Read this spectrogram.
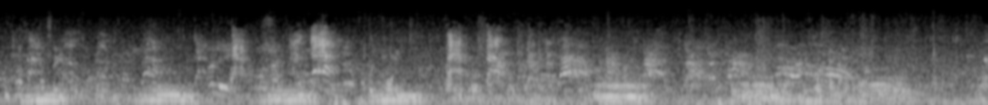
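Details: Spotted hyenas at Taipei Zoo, awake, give deep, hollow moaning calls that rise and fall, repeated about every two seconds (unclear which one calls), seemingly calling a companion; people including children chatter nearby.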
